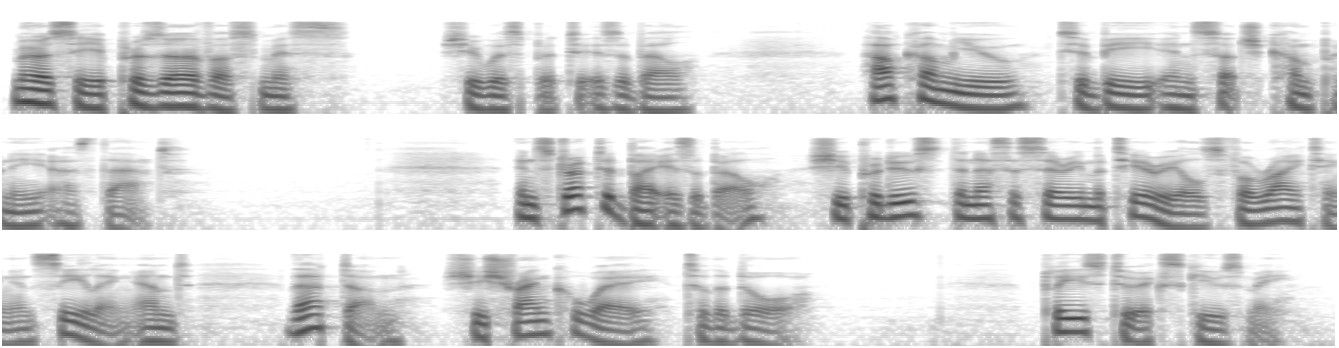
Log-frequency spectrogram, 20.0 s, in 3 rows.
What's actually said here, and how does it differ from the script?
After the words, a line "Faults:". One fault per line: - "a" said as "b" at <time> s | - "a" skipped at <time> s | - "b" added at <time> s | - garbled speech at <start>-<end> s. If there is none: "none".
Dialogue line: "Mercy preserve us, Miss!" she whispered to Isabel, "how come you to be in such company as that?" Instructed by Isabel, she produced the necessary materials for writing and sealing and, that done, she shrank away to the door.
"Mercy preserve us, Miss!" she whispered to Isabel, "how come you to be in such company as that?" Instructed by Isabel, she produced the necessary materials for writing and sealing and, that done, she shrank away to the door. "Please to excuse me
Faults:
- "Please to excuse me" added at 18.5 s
